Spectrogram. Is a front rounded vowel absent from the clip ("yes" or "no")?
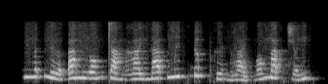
yes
